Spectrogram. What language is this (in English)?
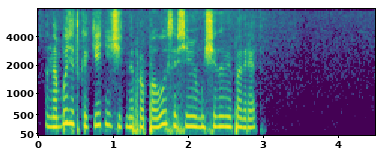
Russian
